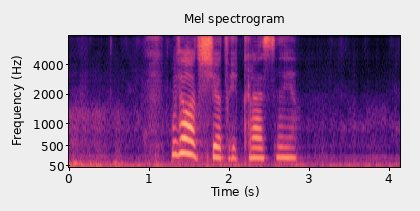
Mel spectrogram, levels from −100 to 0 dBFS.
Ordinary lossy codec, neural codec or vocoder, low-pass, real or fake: none; codec, 16 kHz, 1 kbps, FunCodec, trained on Chinese and English, 50 frames a second; none; fake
